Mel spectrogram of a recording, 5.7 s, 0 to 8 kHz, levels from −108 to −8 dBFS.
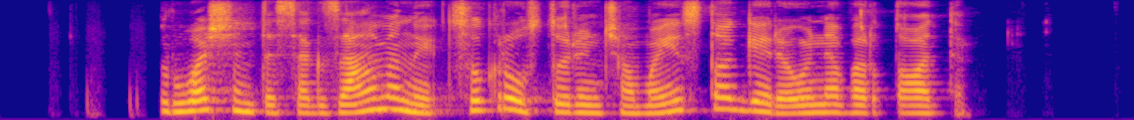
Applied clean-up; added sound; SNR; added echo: none; none; none; none.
